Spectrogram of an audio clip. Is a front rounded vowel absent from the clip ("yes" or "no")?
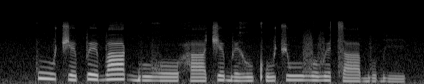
yes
